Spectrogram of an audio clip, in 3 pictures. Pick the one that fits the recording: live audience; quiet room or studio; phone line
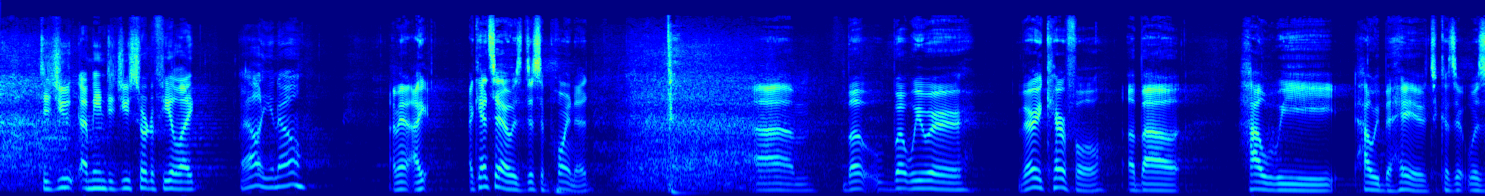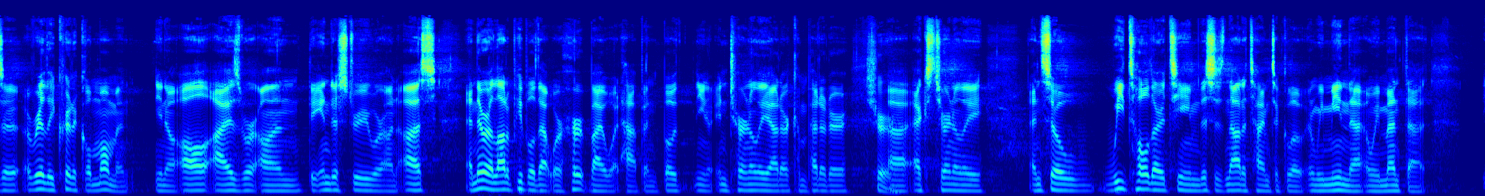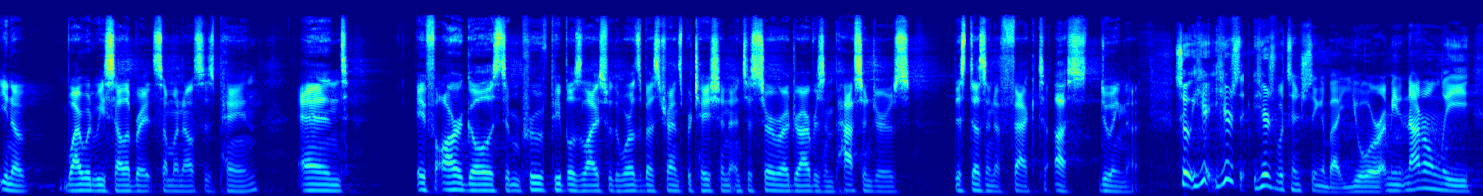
live audience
